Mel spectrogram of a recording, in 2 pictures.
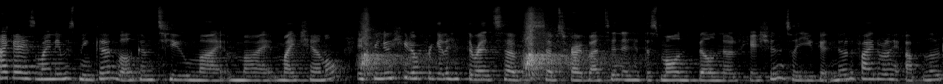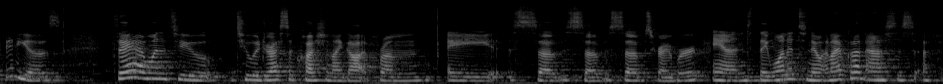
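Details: Woman who stutters, using no technique in everyday speech; learned passive airflow technique in speech therapy four or five years ago; stuttering.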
